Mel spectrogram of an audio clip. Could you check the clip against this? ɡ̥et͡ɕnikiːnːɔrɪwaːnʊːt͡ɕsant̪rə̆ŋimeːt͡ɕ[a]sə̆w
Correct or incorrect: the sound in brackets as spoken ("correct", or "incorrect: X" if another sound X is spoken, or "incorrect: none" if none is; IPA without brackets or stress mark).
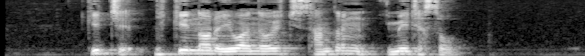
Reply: correct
